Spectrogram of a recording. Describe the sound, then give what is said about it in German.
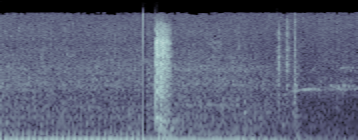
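A car engine hums with a deep, steady rumble that gradually eases off toward the end. A brief, bright hiss cuts in midway, and a few faint clicks follow shortly before the sound fades. “Ein Auto nähert sich brummend.”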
